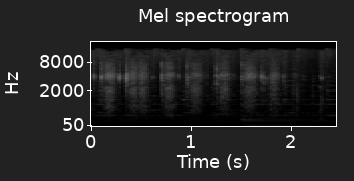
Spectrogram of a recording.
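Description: Pump setting-spray bottle misting onto the face in a quick series of short hissing sprays, which stop about one and a half seconds in; a low steady hum starts at the same moment.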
